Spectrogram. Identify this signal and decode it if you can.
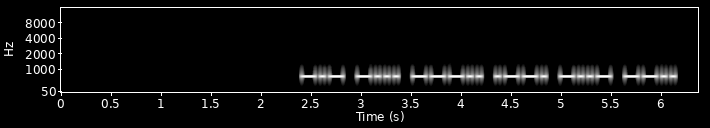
Morse code, heard as a keyed tone, about 24 wpm, 700 Hz. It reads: KB8PXZ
